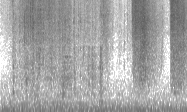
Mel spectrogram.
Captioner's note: leaves rustle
